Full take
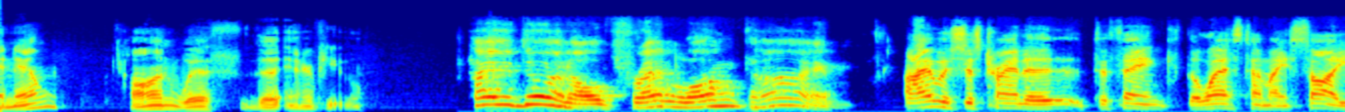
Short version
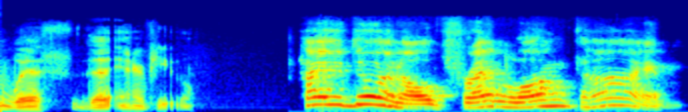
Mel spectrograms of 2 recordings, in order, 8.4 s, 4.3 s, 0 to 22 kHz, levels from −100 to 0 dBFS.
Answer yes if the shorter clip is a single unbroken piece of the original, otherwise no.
yes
